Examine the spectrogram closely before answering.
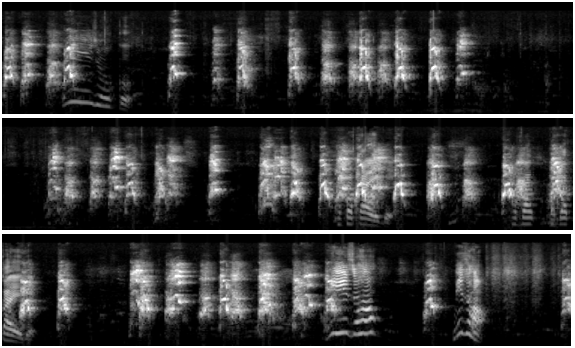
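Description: A Chihuahua puppy whines.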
